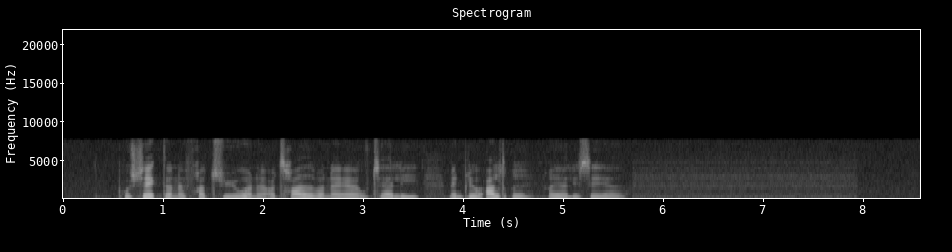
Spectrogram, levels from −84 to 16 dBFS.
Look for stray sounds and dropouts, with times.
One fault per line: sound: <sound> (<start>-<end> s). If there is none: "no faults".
no faults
